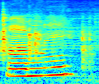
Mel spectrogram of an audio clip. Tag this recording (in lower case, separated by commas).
human voice, kid speaking, speech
